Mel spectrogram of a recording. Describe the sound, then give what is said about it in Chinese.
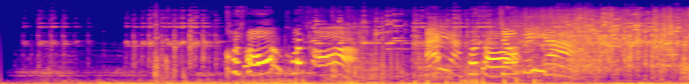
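Glass and other objects rattle and clink as an earthquake shakes them, a constant bright jingling. Partway through, high, panicked voices begin crying out over it. “对，就是只听到地震让很多东西都在摇晃的声音，当然还有人们逃难时候的呼叫声。”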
